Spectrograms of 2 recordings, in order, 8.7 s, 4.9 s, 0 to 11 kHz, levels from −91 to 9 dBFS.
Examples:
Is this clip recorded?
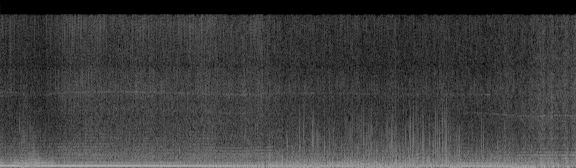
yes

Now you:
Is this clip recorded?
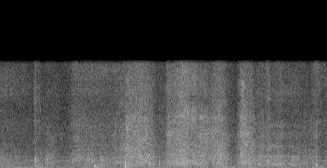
no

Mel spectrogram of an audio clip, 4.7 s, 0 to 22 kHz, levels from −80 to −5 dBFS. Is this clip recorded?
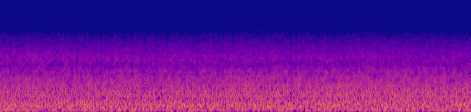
no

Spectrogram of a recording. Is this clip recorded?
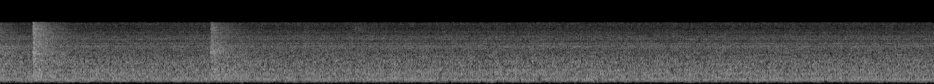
no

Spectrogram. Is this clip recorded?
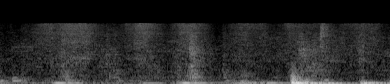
yes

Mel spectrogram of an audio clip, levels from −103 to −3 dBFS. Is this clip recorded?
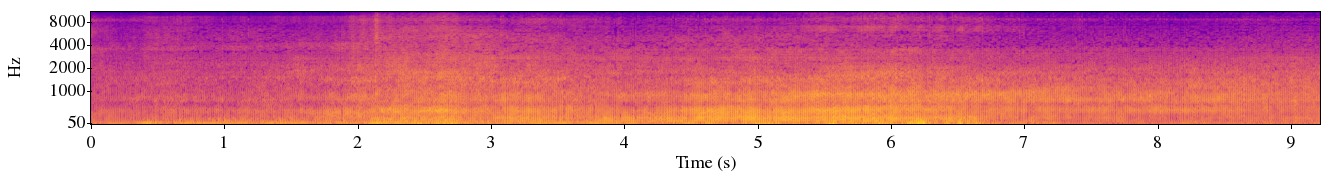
no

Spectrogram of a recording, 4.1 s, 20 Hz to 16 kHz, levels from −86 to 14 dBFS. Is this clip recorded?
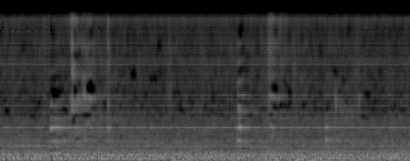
no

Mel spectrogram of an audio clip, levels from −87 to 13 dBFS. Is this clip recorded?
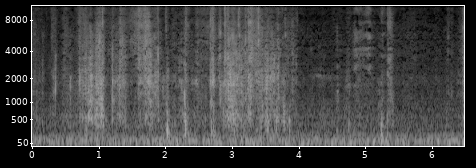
no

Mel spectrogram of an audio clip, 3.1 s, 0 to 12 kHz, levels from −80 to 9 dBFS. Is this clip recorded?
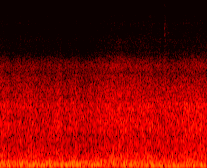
yes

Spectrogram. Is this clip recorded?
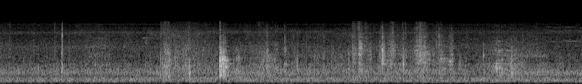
yes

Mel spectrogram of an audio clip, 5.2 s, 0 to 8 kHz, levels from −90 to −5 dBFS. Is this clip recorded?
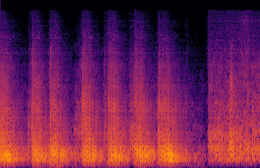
no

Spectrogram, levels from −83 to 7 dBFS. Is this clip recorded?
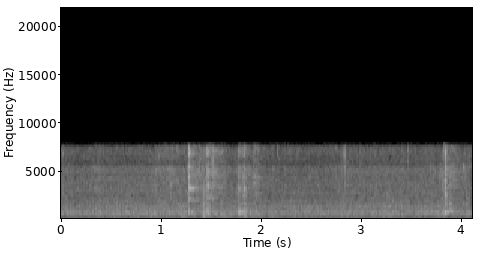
yes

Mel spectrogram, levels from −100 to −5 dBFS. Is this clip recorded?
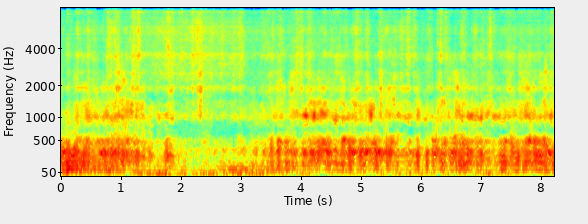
no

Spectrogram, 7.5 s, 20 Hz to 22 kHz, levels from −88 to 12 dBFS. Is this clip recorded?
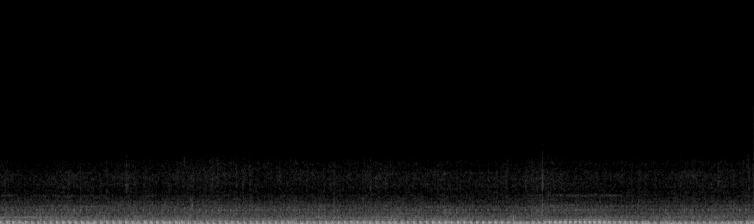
yes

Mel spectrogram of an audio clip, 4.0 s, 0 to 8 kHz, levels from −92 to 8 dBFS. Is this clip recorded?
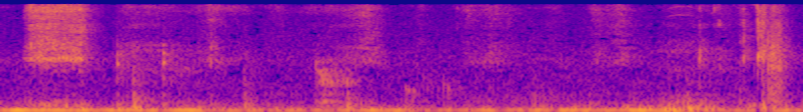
yes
